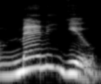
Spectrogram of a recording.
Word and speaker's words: menu: Okay, yo creo que ustedes, pues en español yo he escuchado como menú, pero recuerda que la pronunciación en inglés sería men, como hombres, you, como tú. So menu, menu.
